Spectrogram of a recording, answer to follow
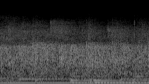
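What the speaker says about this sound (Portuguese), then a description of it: "Você pode aplaudir ao Senhor em nome de Jesus" A church congregation applauds during a celebration service, a continuous even clapping wash over low sustained organ-like tones.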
